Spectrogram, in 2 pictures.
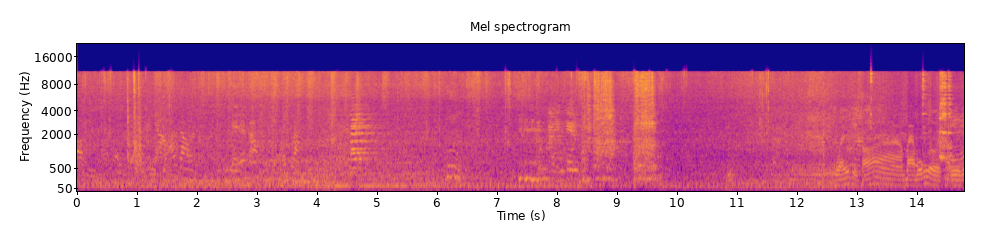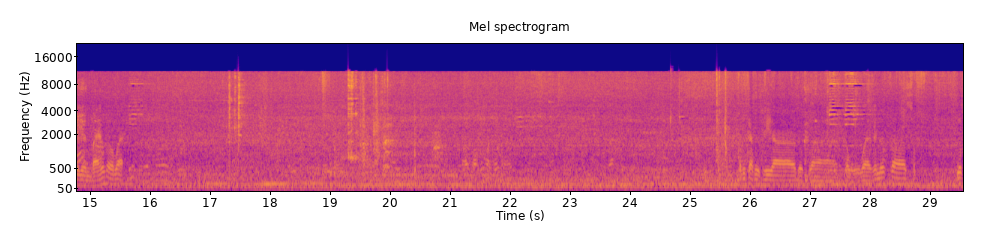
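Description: Metal utensils and ceramic bowls clink and clatter close by.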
